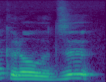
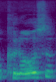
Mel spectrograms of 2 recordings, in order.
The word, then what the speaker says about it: close: と化したしこの場合はですね crow 数っていう風になります発音に注意です投資の時はクローズですけど形容詞の時は黒臼でこのクロースと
